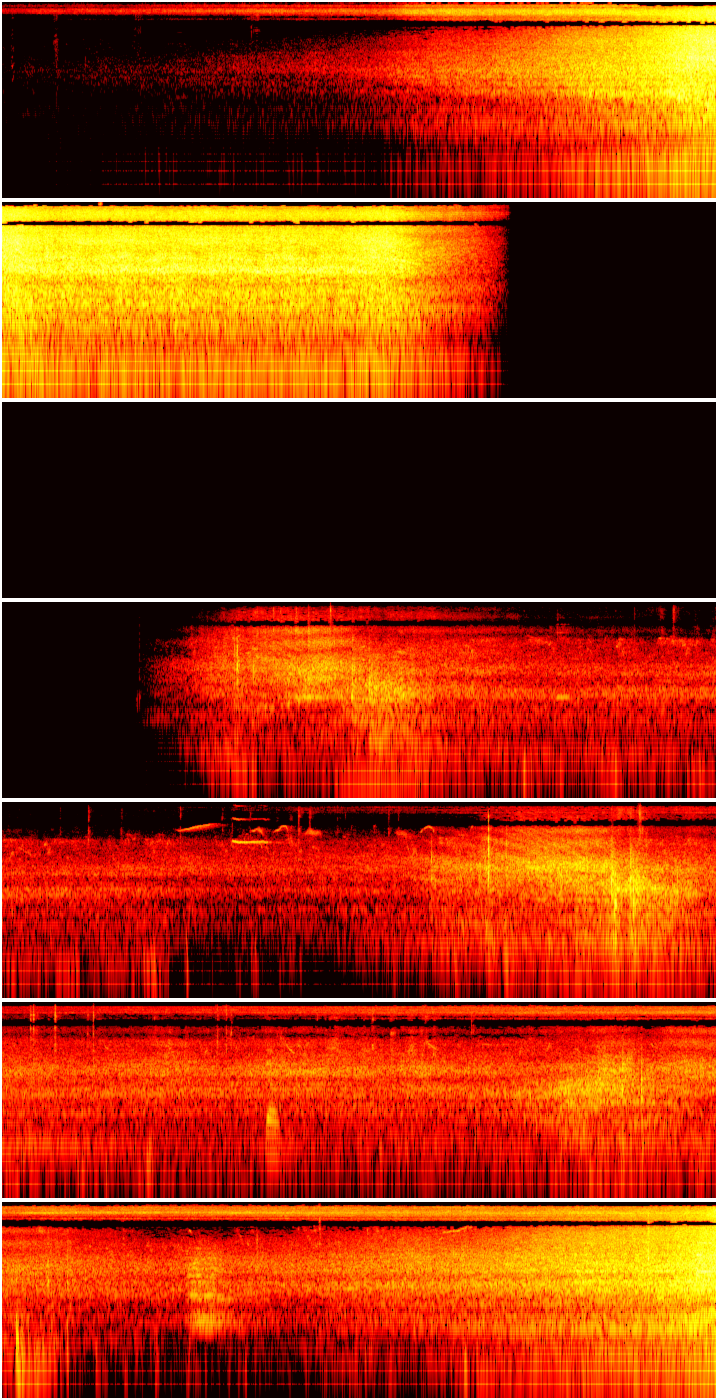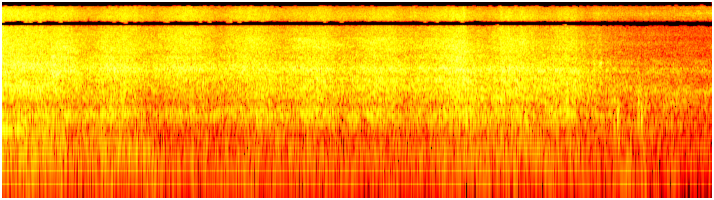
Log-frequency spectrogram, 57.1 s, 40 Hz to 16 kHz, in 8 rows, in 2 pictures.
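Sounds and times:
road vehicle passing: 0:03.0 - 0:10.1, 0:22.8 - 0:57.0
train wheels rumbling on rail: 0:04.2 - 0:12.1, 0:32.2 - 0:57.0
birds chirping: 0:24.9 - 0:33.8, 0:36.4 - 0:41.3, 0:43.1 - 0:48.8.

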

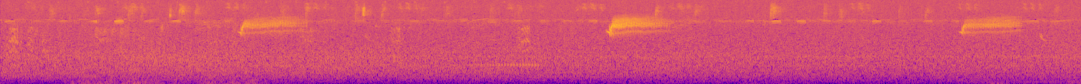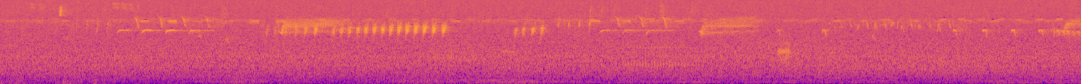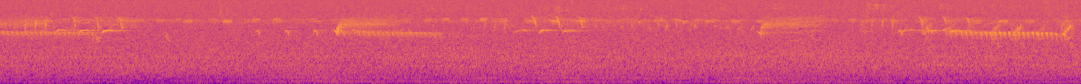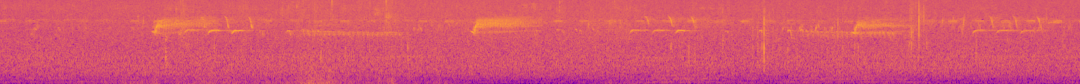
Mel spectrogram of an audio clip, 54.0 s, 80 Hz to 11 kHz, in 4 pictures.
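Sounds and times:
soft outdoor hiss: 0:00.0 - 0:54.0
birds singing: 0:42.2 - 0:54.0.

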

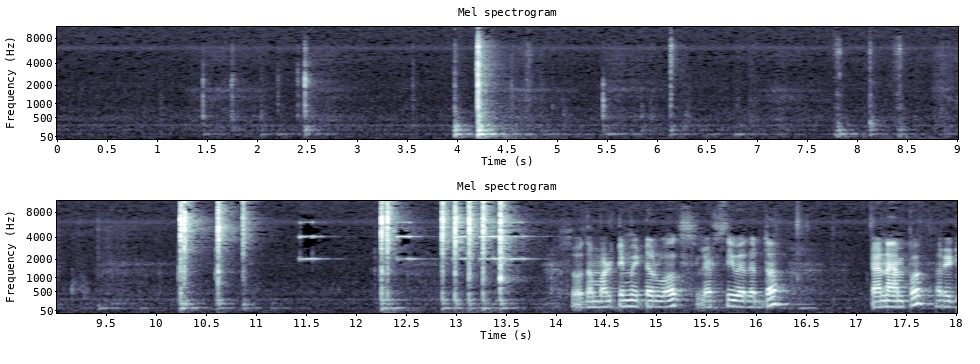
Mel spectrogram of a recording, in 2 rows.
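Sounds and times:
short high beep from meter: 0:11.4 - 0:14.0.

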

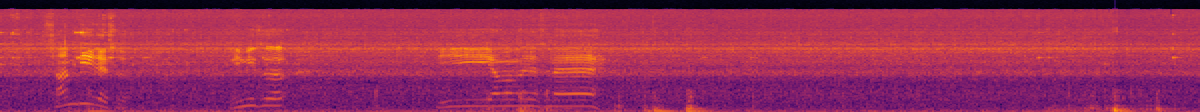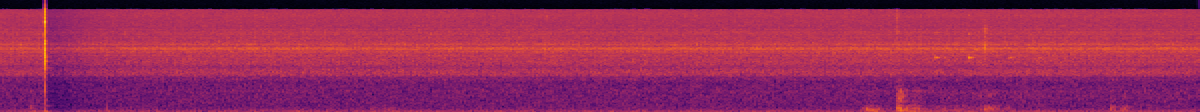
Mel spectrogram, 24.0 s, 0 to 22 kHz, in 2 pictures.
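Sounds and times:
low bumps: 0:00.0 - 0:09.2, 0:10.1 - 0:12.5, 0:20.6 - 0:22.4
river rapids over stones: 0:00.0 - 0:24.0.

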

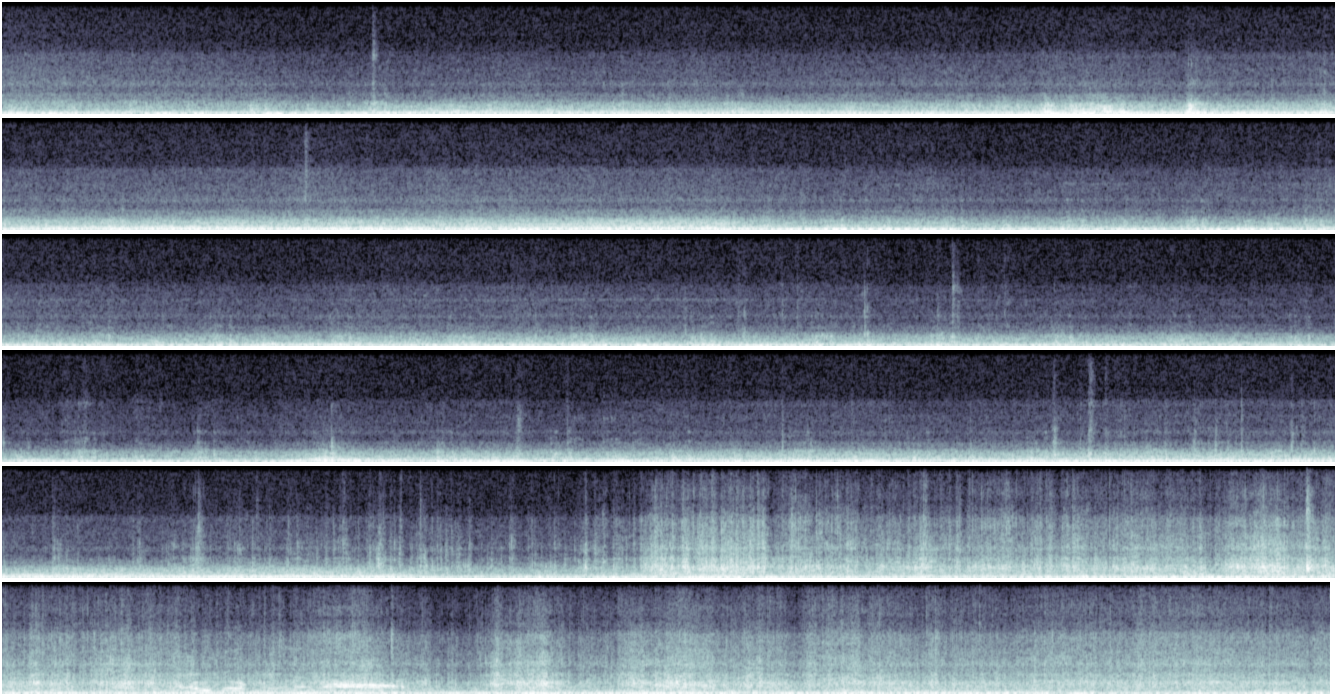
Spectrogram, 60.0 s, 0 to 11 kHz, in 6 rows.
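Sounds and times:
truck engine: 0:00.0 - 0:59.9
tyres hissing on wet pavement: 0:44.2 - 0:59.9.

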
